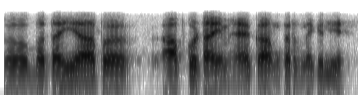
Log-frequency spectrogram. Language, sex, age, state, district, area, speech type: Urdu, male, 45-60, Uttar Pradesh, Gautam Buddha Nagar, rural, conversation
